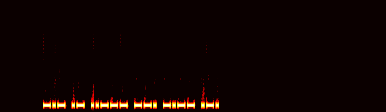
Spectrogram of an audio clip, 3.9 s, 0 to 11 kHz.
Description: Morse code, heard as a keyed tone, about 48 wpm, 700 Hz. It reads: KA2GYR
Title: USA Call Signs - 6 Characters - Repeated 3x - 50wpm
